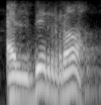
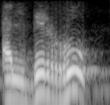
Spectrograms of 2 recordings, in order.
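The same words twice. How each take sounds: First: The word ends with a short 'a' vowel. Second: The word ends with a short 'u' vowel. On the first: The noun is the predicate of laysa. "البر بالنصب" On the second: The noun is the subject of laysa. "البر على أنه اسم ليس"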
